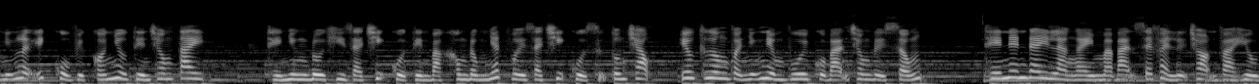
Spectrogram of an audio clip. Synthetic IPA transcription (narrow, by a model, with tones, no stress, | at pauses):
ɲɨ̰˧˥ŋlə̰ː˧˨ʔi˦˥k̟̚ku˧˩əvi˨˩əkːɔ˨˦ɲi˨˩əwt̪i˨˩ənt͡ɕɔ˧wŋ͡mt̪a˧j | t̪ʰe˨˦ɲɨ˧ŋɗo˧jxi˧zaː˨˦t͡ɕḭ˧˨ku˧˩ət̪i˨˩ənɓaː˨˩k̚xə˧wŋ͡mɗə˨˧˩wŋ͡mɲə˦˥t̚vəː˨˦jzaː˨˦t͡ɕḭ˧˨ku˧˩əsɨ̰˧˨t̪o˧nt͡ɕɔ̰˧˨wŋ͡m | ʔi˧əwt̪ʰɨ˧əŋvaː˨˩ɲɨ̰˧˥ŋni˨˩əmvu˧jku˧˩əɓa̰ː˧˨nt͡ɕɔ˧wŋ͡mɗəː˨˩jsə˨˦wŋ͡m | t̪ʰe˨˦ne˧nɗə˧jlaː˨˩ŋa˨˩jmaː˨˩ɓa̰ː˧˨nsɛ̰˧˥faː˧˩jlɨ̰˧˨ət͡ɕɔ̰˧˨nvaː˨˩ɦi˨˩ə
